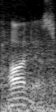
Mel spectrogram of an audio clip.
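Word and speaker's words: Honus: And yes, it is Hannes for Johannes. So definitely check that.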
